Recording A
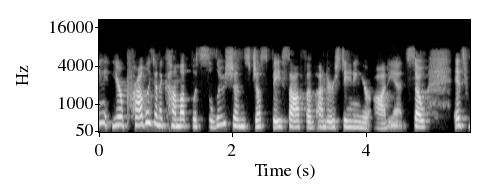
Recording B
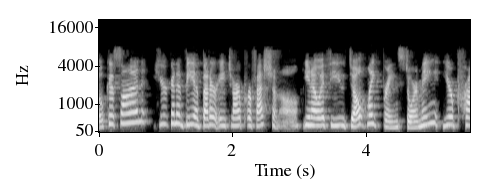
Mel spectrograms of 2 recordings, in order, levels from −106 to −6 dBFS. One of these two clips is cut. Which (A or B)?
B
